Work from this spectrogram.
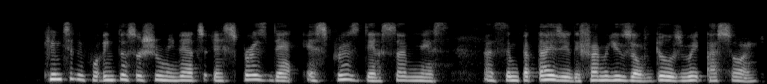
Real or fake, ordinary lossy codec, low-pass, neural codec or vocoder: fake; none; 7.2 kHz; codec, 24 kHz, 0.9 kbps, WavTokenizer, medium music audio release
